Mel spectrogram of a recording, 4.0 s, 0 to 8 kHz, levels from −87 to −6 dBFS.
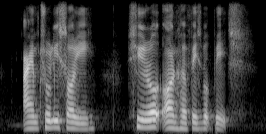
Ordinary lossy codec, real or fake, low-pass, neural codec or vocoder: Opus, 24 kbps; real; 7.2 kHz; none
